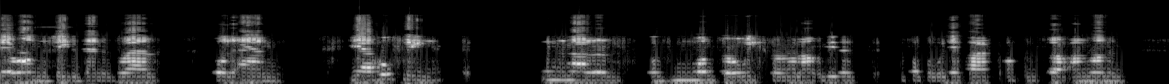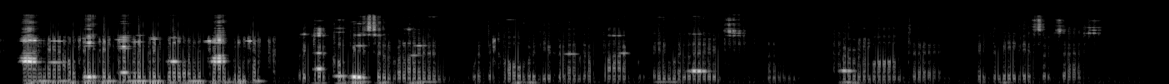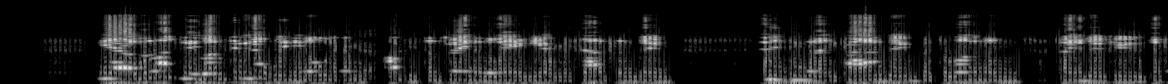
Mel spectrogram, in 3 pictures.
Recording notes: Apologises for the poor audio at the end of interview.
